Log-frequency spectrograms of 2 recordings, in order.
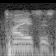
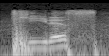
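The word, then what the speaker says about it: Tidus: The generally accepted generally accepted pronunciation of Titus's name is actually Titus, since it was pronounced like that in KH1 as well as the Dissidia games. But it's funny because in KH2 it's actually pronounced as Titus the one time his name's uttered.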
